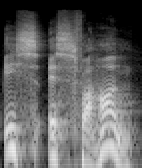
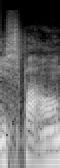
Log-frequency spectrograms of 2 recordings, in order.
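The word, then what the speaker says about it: Isfahan: Fardo ethan En plus, il a bien prononcé le mot isfarhan. Ici, on dit isfaron patati patata.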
